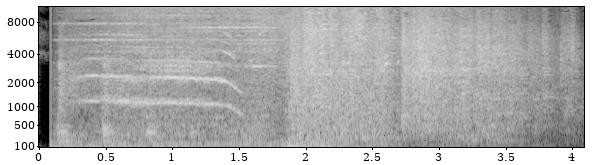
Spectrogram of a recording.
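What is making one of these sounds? A toy train crashes into a rock with a clatter.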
